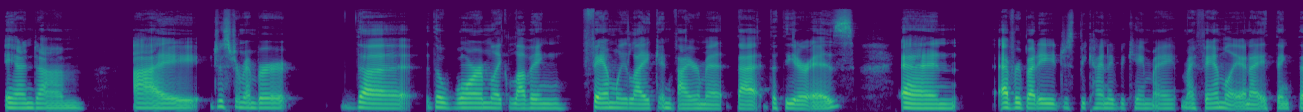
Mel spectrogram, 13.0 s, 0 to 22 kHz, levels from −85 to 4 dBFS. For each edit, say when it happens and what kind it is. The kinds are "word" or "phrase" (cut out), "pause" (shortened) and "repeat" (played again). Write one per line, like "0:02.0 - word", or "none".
none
